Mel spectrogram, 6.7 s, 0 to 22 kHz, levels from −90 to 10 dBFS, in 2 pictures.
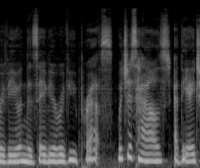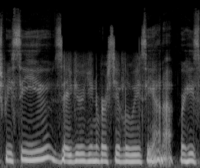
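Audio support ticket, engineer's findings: Treble dulls, gritty noise rises, 4.35 to 5.73 s. Bluetooth SBC bit pool drop: congested link starved top sub-bands, coarse quantisation, fits pool cut 31 to 9.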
